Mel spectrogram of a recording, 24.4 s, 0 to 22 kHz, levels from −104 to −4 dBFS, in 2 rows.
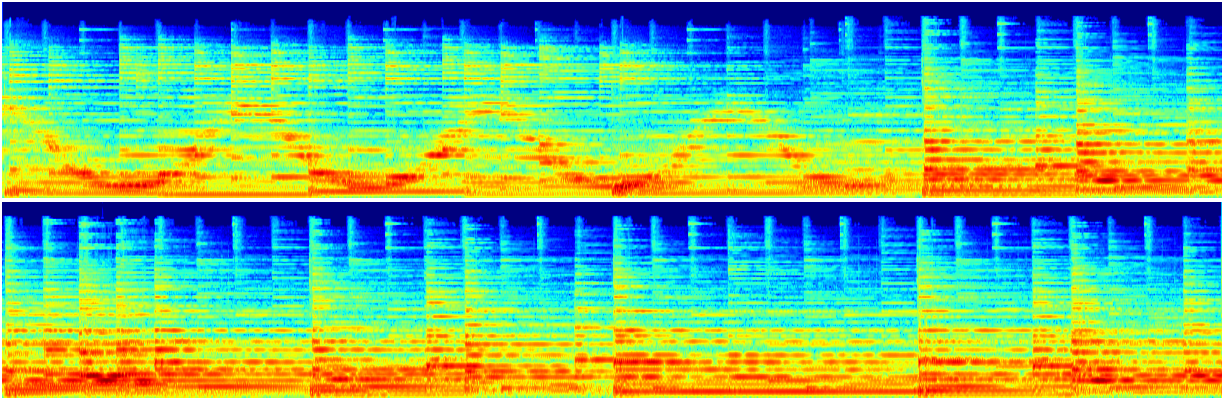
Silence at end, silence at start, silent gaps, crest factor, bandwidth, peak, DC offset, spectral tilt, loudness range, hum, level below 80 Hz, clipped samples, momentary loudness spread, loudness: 0 s; 0 s; none; 16 dB; 15 kHz; 0 dBFS; under 0.1%; -6 dB/octave; 6 LU; none; -42 dBFS; under 0.1%; 9 LU; -17 LUFS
